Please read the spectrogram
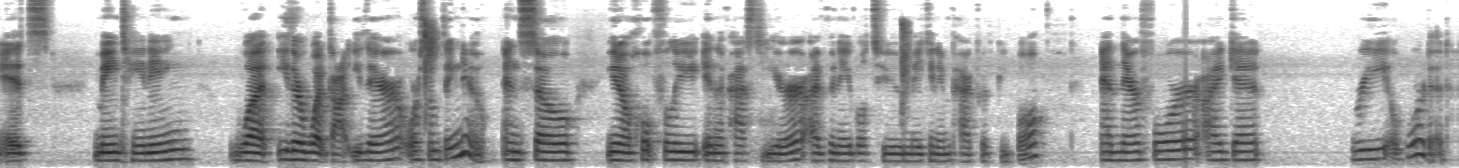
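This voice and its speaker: A woman's voice: sits low, fairly bright tone. A woman co-hosting a podcast over a video call, chatty and rambling with lots of filler words. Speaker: podcast co-host. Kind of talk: casual chat.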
